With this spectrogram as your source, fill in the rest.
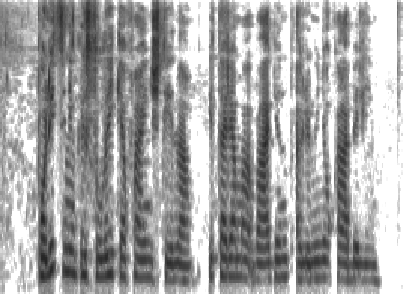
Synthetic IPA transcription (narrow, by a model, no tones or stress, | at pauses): poːlʲɪt̪sʲɪnʲɪŋkɐɪsʊlˠɐɪkʲɛfɑɪnʲʃʲt̪ʲɛɪnɑ | ɪt̪ɐɾʲɛmɑʋɑːɡʲɪnt̪ɐlʲʊmʲɪnʲoːkɑːbʲɛlʲiː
